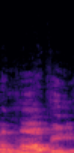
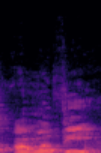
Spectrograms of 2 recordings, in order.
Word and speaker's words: Amavi: valley they're amavi amavi it's not a hobby it's amavi kind of like that you know black eyed peas i'm a bee i will be that's how you say it now i'm a v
